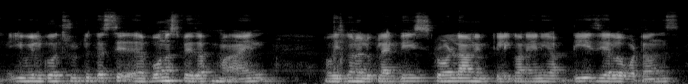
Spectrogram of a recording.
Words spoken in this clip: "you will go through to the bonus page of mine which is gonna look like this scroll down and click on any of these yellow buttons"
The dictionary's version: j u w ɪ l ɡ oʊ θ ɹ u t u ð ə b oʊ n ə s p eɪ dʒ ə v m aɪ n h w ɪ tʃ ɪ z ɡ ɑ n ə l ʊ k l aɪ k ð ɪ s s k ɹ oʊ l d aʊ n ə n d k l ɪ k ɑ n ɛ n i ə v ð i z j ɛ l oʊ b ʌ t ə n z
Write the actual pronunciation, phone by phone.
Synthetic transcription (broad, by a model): j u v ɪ l ɡ oʊ t ɹ u t u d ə b oʊ n ə s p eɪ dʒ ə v m aɪ n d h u ɪ z ɡ ɑ n ə l ʊ k l aɪ k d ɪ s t ɹ oʊ l d aʊ n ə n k l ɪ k ɑ n ɛ n i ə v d i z j ɛ l oʊ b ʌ t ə n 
